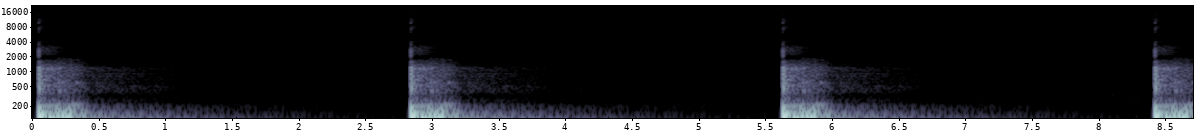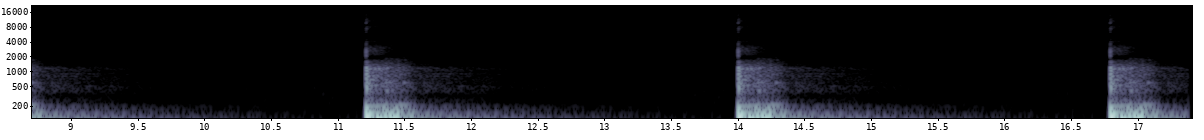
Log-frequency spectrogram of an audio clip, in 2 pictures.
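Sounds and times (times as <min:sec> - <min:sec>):
kick drum: 0:00.0 - 0:00.6, 0:02.8 - 0:03.4, 0:05.6 - 0:06.3, 0:08.4 - 0:09.0, 0:11.2 - 0:11.9, 0:14.0 - 0:14.7, 0:16.8 - 0:17.4.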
